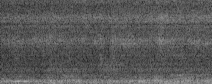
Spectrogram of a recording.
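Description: Steady rumbling room noise with the faint, indistinct voice of an audience member asking a question, too weak to make out.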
